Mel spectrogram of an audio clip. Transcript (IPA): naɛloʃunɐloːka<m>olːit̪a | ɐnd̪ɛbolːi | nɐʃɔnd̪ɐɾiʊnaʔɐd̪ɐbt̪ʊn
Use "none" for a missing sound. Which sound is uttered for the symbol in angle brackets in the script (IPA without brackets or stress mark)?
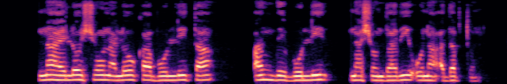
b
